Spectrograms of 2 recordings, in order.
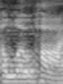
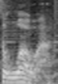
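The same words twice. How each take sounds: First: The name is said the non-local way. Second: The name is said the local Portland way. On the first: The speaker calls it wrong. "it's not Aloha" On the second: The speaker calls it right. "it's Aloha. Like we say here in Portland"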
